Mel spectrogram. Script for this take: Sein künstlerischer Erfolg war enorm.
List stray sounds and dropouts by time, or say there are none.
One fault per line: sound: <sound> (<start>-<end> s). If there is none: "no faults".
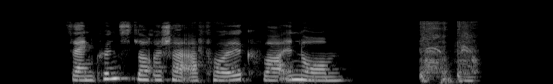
sound: cough (4.2-4.8 s)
